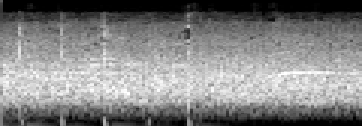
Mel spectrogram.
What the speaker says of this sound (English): Round of applause for Adobo and Leonard.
